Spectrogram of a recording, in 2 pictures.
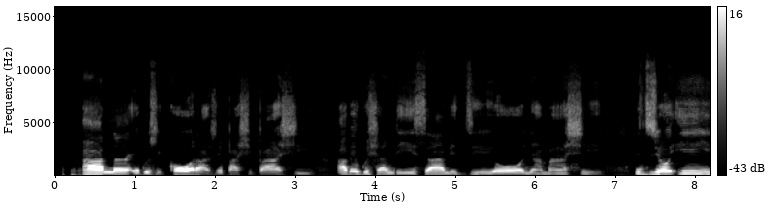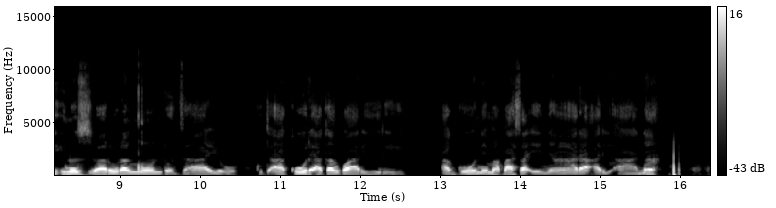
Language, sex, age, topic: Ndau, male, 18-24, education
